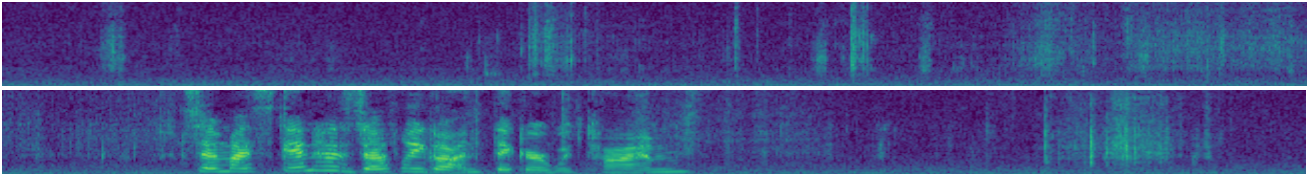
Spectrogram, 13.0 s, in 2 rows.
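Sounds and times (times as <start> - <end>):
steady low hum: 0.0 - 13.0
person chewing food: 0.4 - 7.4, 10.0 - 12.6.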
